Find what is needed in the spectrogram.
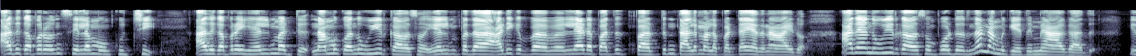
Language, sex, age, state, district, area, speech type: Tamil, female, 30-45, Tamil Nadu, Viluppuram, rural, spontaneous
